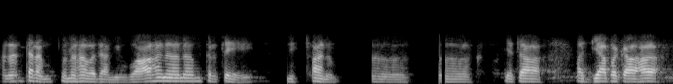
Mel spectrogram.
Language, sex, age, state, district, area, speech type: Sanskrit, male, 60+, Karnataka, Bangalore Urban, urban, conversation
